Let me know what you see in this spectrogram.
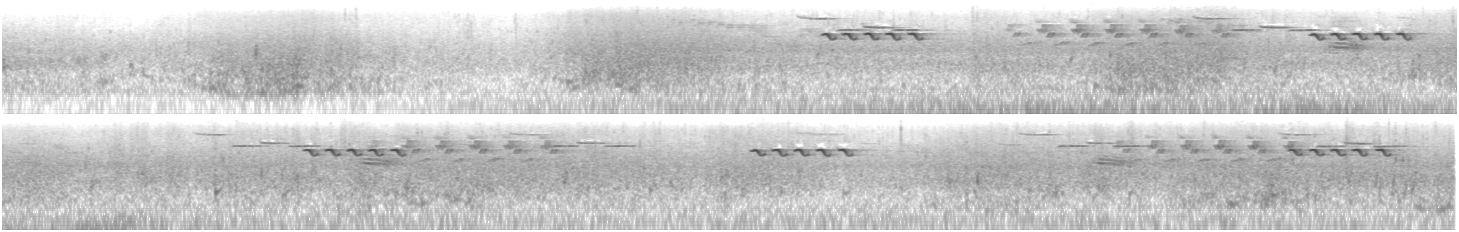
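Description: A songbird repeating a short phrase of five or six quick, sharp notes about every four to five seconds, with softer calls in between, over a wash of running water that swells and fades.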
